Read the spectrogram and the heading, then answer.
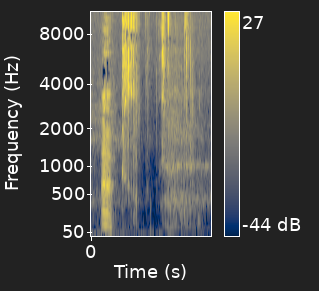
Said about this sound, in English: I'm gonna have a dry chip just to try.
